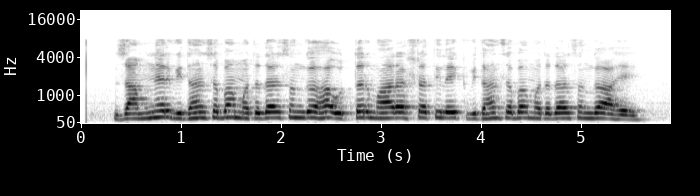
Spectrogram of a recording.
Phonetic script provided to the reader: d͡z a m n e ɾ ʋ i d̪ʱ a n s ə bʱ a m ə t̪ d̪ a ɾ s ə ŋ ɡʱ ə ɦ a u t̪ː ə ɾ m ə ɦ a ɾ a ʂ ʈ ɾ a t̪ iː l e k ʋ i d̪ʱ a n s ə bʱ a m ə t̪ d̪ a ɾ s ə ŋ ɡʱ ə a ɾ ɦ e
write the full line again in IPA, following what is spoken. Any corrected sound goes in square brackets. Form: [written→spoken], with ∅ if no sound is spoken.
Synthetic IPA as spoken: d͡z a m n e ɾ ʋ i d̪ʱ a n s ə bʱ a m ə t̪ d̪ a ɾ s ə ŋ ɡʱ ə ɦ a u t̪ː ə ɾ m ə ɦ a ɾ a ʂ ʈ ɾ a t̪ iː l e k ʋ i d̪ʱ a n s ə bʱ a m ə t̪ d̪ a ɾ s ə ŋ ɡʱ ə a [ɾ→∅] ɦ e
